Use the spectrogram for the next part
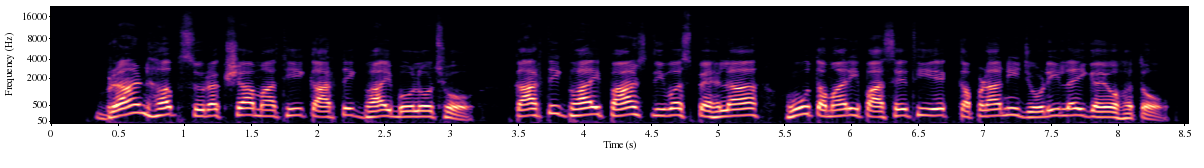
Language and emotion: Gujarati, neutral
